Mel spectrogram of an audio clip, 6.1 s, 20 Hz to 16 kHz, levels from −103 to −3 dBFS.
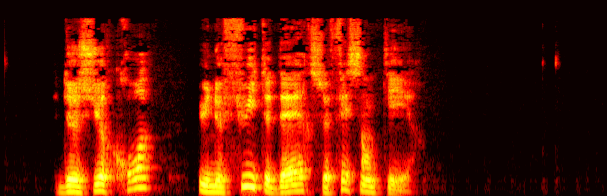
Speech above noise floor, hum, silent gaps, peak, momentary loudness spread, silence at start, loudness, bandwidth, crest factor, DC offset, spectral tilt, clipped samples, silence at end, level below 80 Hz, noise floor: over 67 dB; none; none; -6 dBFS; 11 LU; 0.6 s; -24 LUFS; 11.5 kHz; 20 dB; under 0.1%; -4 dB/octave; under 0.1%; 2 s; -54 dBFS; under -90 dBFS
